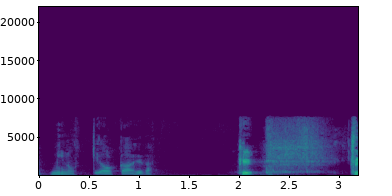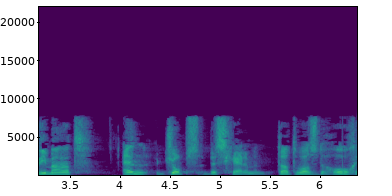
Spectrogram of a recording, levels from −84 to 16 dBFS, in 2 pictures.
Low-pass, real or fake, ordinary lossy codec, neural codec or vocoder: none; real; none; none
